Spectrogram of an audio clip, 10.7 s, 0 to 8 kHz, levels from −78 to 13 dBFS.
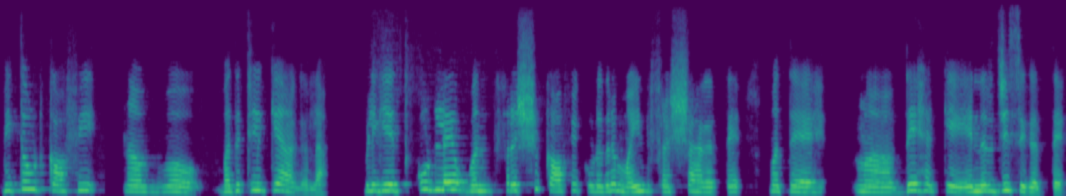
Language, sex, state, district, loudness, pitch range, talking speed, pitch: Kannada, female, Karnataka, Mysore, -17 LUFS, 215-260 Hz, 110 wpm, 235 Hz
